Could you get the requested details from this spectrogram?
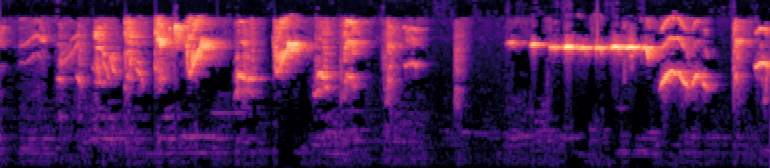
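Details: Aggressive Oriental magpie-robin singing loudly, fast scratchy chirps and buzzy phrases, then a long steady whistled note followed by wavering upslurred whistles.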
